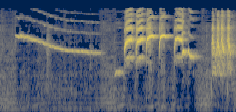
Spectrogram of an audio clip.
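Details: Tutor recording of murai batu, the white-rumped shama, taken from a real bird in 'tembakan' style: a long pure whistle slowly falling in pitch, then a burst of five loud sharp notes and a final buzzy chirp.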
